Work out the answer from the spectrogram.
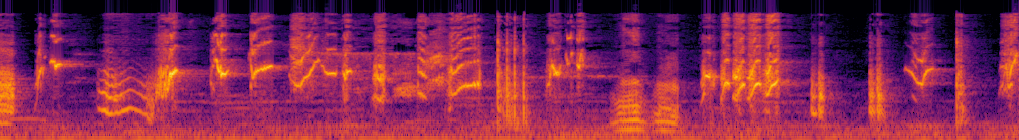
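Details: Javan myna, a captive bird, song offered as therapy for stressed mynas that stopped calling; dense babbling of twisting whistles, chips and raspy notes with almost no pause.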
